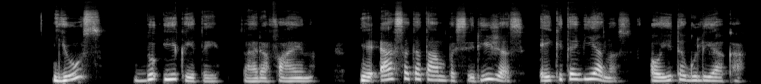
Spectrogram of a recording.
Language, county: Lithuanian, Klaipėda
